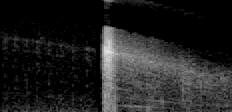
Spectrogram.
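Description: An air rifle fires a single sharp shot.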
